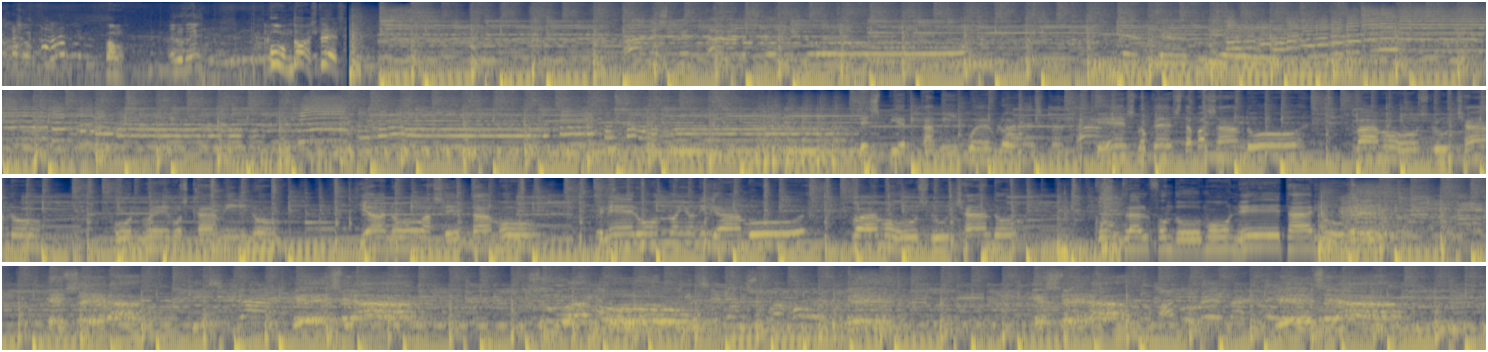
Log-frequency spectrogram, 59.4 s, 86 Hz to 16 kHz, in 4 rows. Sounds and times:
Dance music: 3.8s - 26.2s, 42.9s - 59.3s.

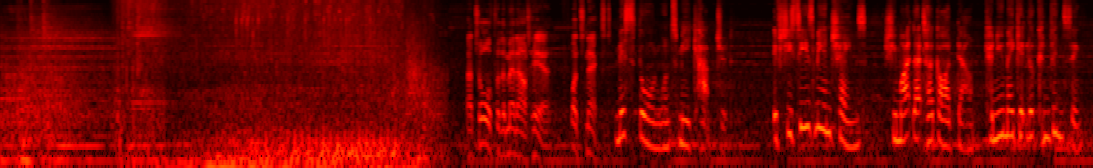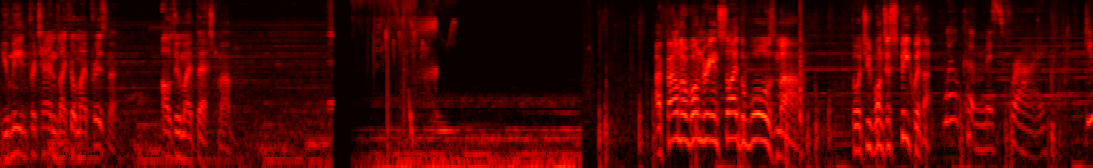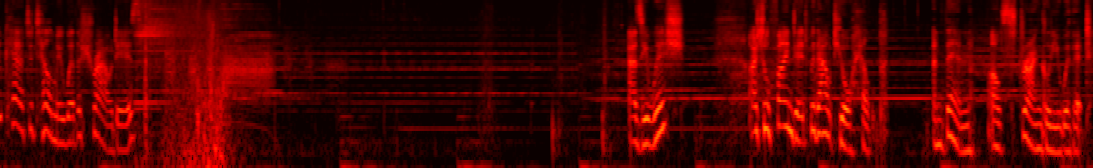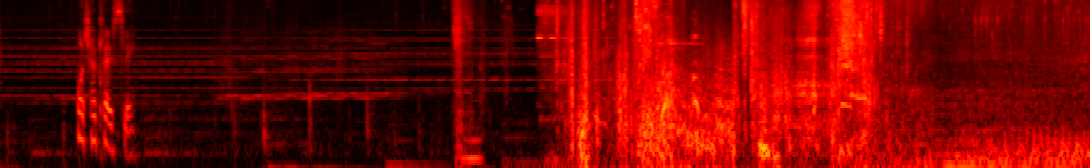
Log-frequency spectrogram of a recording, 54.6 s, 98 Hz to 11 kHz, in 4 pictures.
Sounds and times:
Music: 0.0s - 4.5s, 5.6s - 21.0s, 21.8s - 54.6s.

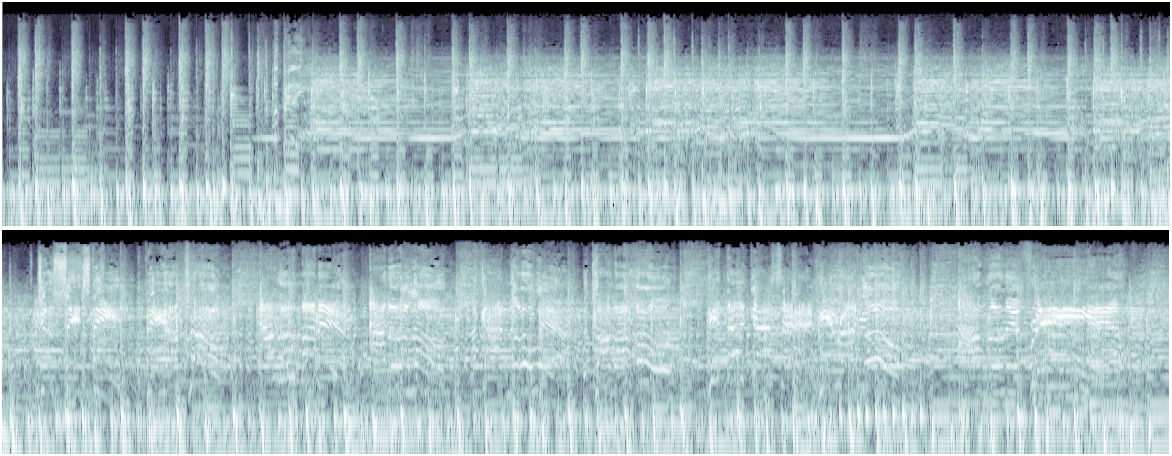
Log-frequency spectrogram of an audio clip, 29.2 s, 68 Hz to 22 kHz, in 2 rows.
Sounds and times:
Music: 0.0s - 29.1s.

